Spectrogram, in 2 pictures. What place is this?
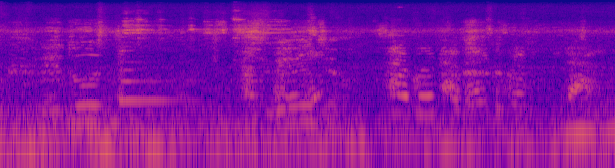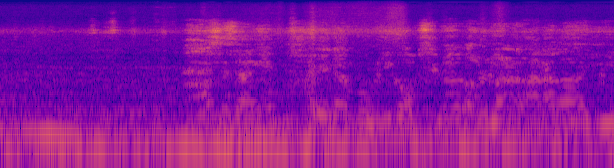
in a car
